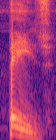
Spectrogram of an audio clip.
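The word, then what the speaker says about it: page: ಈ ತೆಗಿತೀನಿ ಅಂತ ಇಟ್ಕೊಳ್ಳಿ ಈ ಇಲ್ಲ ಅಂದ್ರೆ ಇದರ ಉಚ್ಚಾರಣೆ ಏನಾಗುತ್ತೆ ಗೊತ್ತಾ ಎಸ್ಟಿಎಜಿ ಸ್ಟಾಗ್ ಯಾಕ ಹೇಳಿ ಇದಕ್ಕಿಂತ ಮುಂಚೆ ನಾನ ಏನು ಹೇಳಿದೆ ಕೊನೆಯಲ್ಲಿ ಜಿ ಬಂದ್ರೆ ಅದನ್ನ ಗ ಅಂತ ಹೇಳಬೇಕು ಸೋಎಸ್ಟಿಎಜಿ ಸ್ಟಾಗ್ಎಸ್ಟಿಎಜಿಇ ಸ್ಟೇಜ್ ಪಿಎಜಿ ಪ್ಯಾಗ್ ಪಿಎಜಿಇ ಪೇಜ್ ಸೊ ಇದು ಈ ತರ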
